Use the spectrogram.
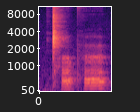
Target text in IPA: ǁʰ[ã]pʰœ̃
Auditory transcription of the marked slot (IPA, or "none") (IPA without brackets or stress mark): ã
